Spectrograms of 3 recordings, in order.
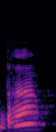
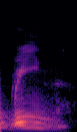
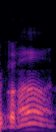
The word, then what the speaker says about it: Brin: brun mais mon avis la prononciation peut-être c'est brin BR David brin ouais mais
